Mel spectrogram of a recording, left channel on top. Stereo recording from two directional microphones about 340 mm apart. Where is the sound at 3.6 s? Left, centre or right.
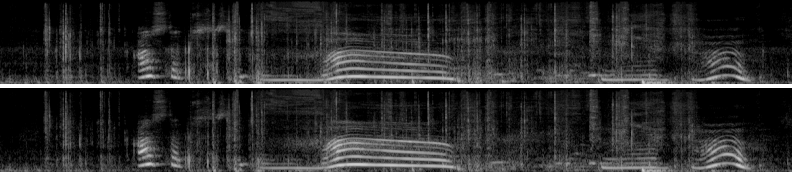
Centre.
